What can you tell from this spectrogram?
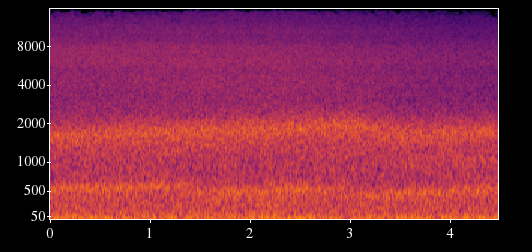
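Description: Strong typhoon wind blowing steadily: a continuous rushing noise that neither gusts up nor dies away.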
